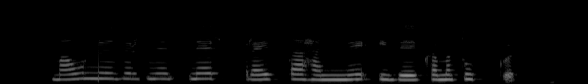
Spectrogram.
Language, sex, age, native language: Icelandic, female, 20-29, Icelandic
